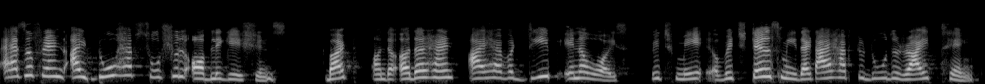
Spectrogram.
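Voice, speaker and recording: A young woman with an Indian accent speaks in a high voice, earnest and formal, sometimes breaking off to restart. The sound is dull and lo-fi, dry and close. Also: lively intonation, normal speed, no room sound. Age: young adult. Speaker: student competitor. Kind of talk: prepared competition speech.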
